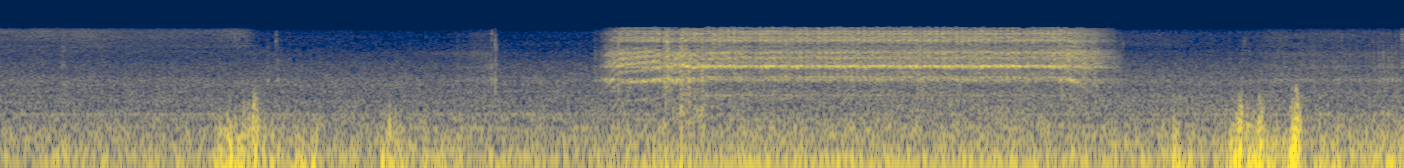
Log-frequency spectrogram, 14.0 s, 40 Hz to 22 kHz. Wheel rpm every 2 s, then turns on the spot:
0, 0, 10, 130, 160, 60, 10.
12-14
